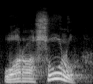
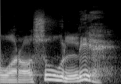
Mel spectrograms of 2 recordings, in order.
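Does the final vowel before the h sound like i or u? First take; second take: u; i. First: The word ends with an u vowel before h. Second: The word ends with an i vowel before h. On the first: God and His Messenger disown the idolaters. "diucapkan wa rasuluh" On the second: God disowns the idolaters and His Messenger. "dan wa rasulih"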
